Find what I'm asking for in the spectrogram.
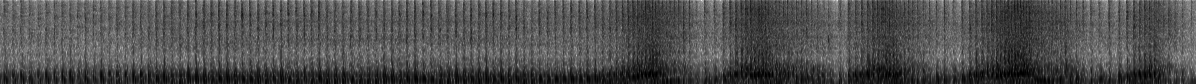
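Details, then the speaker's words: Suzuki SV V-twin after the engine rebuild and timing correction, at idle with throttle blips: a sharp puffing chuff rides each firing pulse; exhaust leak still at the top joint, gaskets need replacing. "J'ai encore une fuite à l'échappement. Ah, ça fuit encore en haut là. Je vais être obligé de changer les joints, j'ai toujours une fuite en haut là."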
